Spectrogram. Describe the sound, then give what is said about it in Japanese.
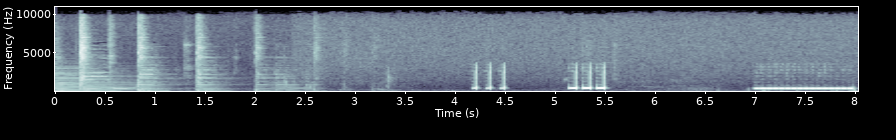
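A phone call being placed for an interview with a guest: a few clicky key presses, then short bursts of dialing beeps, followed by a steady, buzzing ringback tone as the line rings. Fairly loud, no voices. “えー、これからじゃあ、今度、電話かけてみたいと思います。”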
